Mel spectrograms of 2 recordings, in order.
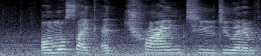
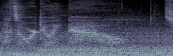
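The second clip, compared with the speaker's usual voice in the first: whisper; 13 dB quieter than usual. Real, not acted. Sudden realization after a gasp.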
